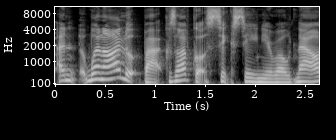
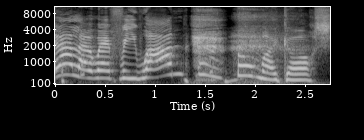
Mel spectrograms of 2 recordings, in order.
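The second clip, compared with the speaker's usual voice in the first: high-pitched Essex accent, spoken very slowly; 11 semitones higher than usual. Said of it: "I used to talk like that".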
